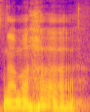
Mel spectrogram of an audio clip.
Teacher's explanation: the dot below the H is a visarga, an expulsion of breath. But normally it's just sounded like ha, so it's namaha.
